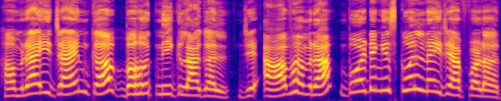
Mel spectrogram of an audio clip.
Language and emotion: Maithili, happy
